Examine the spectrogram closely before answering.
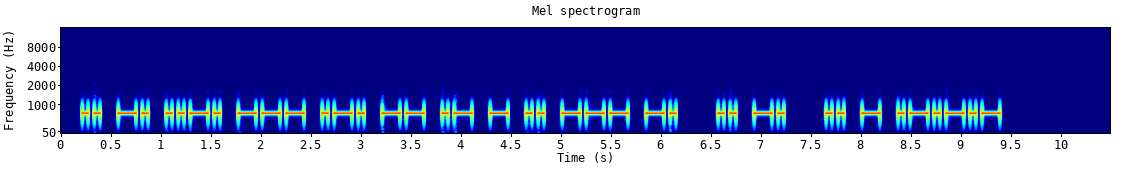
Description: Morse code, heard as a keyed tone, about 20 wpm, 700 Hz. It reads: INFORMATION IN IT.
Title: Sentences from Top 1000 Words - Review Part 4 - 20wpm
